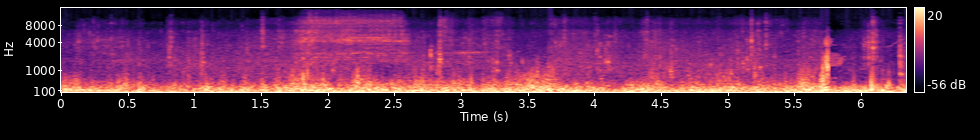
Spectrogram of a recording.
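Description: Wind buffeting the microphone in a steady low rumble, with choppy water lapping against a kayak hull in short splashes and knocks.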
